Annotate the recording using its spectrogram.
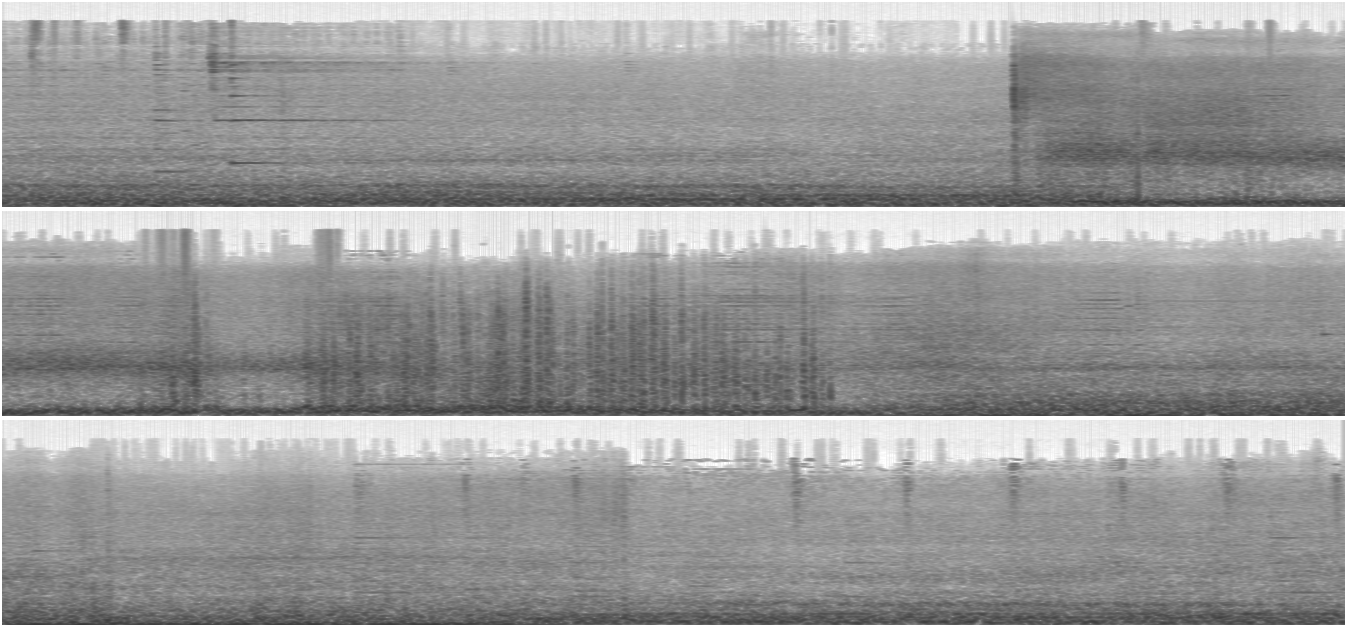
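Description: Steady low road rumble inside a Renault Captur's cabin at highway speed, under background music. A louder rushing hiss joins about eight seconds in and fades out by about seventeen seconds.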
